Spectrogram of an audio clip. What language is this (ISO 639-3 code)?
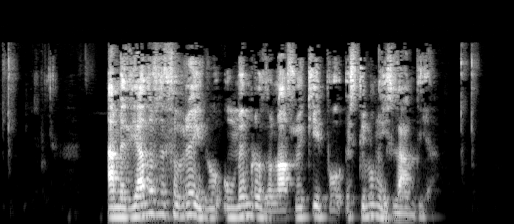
glg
